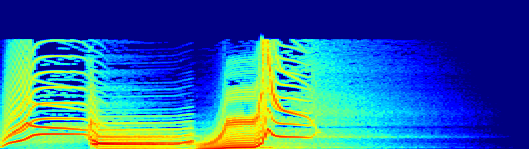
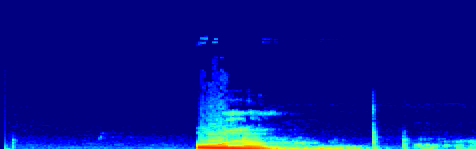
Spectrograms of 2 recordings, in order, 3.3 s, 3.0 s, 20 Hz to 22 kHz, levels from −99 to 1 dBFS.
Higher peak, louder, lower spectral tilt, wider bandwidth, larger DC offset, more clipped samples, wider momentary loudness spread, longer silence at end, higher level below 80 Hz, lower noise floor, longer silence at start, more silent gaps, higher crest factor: first, -2 dBFS vs -8 dBFS; first, -12 LUFS vs -19 LUFS; second, -3 dB/octave vs -10.5 dB/octave; first, 16.5 kHz vs 5.8 kHz; neither; neither; second, 6 LU vs 25 LU; first, 1.3 s vs 0.95 s; first, -54 dBFS vs -68 dBFS; about the same, -74 dBFS vs -73 dBFS; second, 0 s vs 1.25 s; neither; about the same, 14 dB vs 16 dB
